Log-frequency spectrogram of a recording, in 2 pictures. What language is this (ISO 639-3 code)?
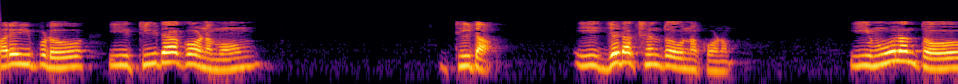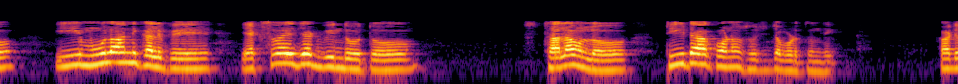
tel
